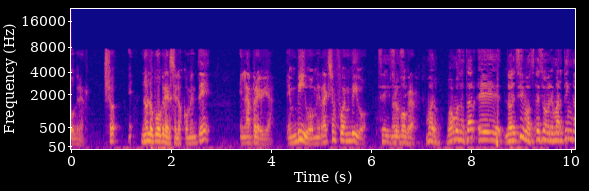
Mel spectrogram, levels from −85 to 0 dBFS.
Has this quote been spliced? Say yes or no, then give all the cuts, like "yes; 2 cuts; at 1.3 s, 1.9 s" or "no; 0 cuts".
yes; 2 cuts; at 4.2 s, 7.0 s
